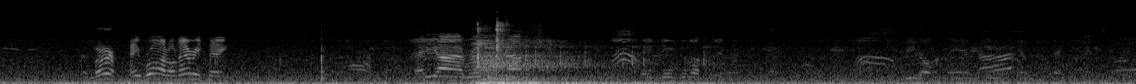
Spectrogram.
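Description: Young players shout and call out in the distance across an open field.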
